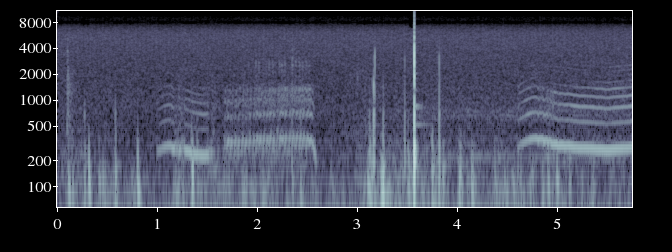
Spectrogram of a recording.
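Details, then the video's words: Chester, an English bulldog, asleep and snoring; buzzy nasal snores of about a second, with a flat hum sliding slightly downward, broken by scattered clicks and knocks in the background. "My English bulldog "Chester" snoring!"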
